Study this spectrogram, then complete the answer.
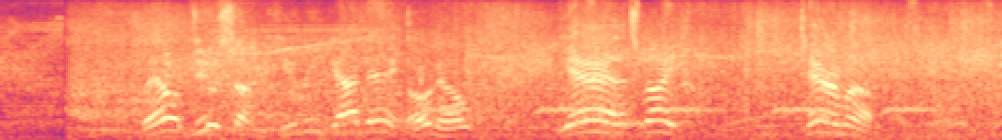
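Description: A man talks excitedly into a microphone, close up.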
